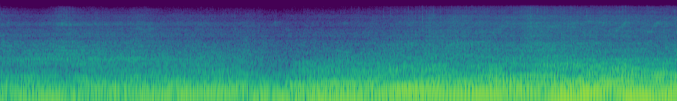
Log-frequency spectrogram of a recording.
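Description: A motorcycle engine running in the street, its pitch shifting a little and getting louder from about four seconds in.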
